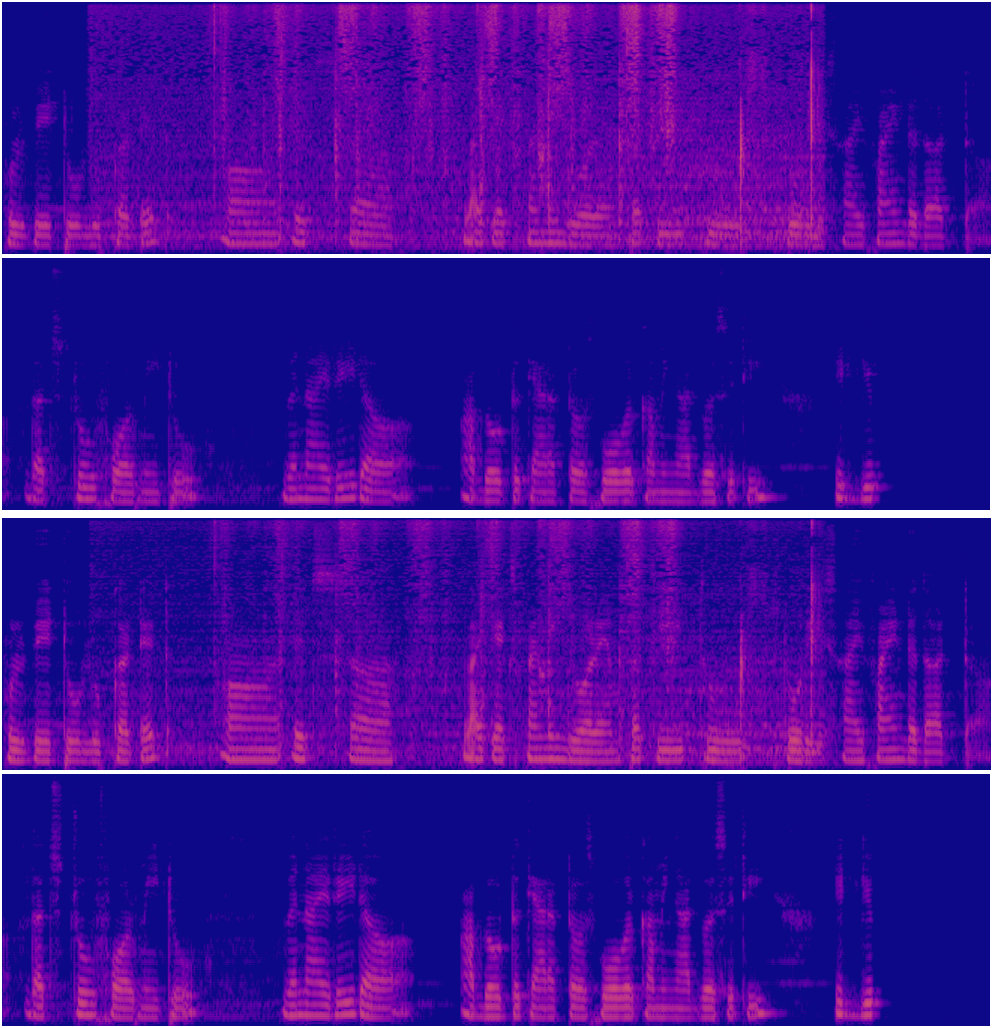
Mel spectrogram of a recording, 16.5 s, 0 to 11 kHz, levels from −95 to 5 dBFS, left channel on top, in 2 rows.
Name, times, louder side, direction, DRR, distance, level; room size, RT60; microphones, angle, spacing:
voice 1, 0.0-11.7 12.1-15.5, right 4 dB, 55° right, 0.5 m, -53 dB
sound 1, 0.7-6.9, left 8 dB, 90° left, 1.0 m, -48 dB
11.0 x 4.1 x 4.6 m
head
